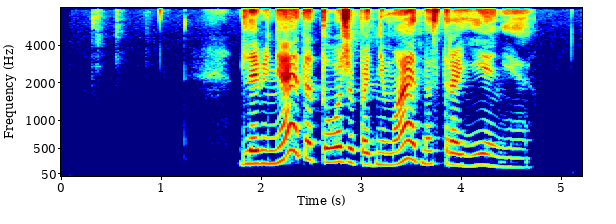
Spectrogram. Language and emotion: Russian, positive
